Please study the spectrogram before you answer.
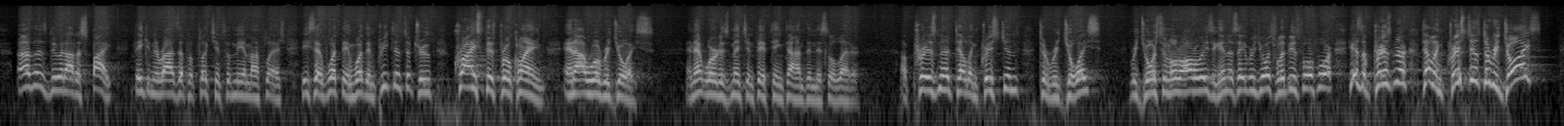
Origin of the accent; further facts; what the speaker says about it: the South, United States; I know what she's trying to tell me. I'm from the South.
